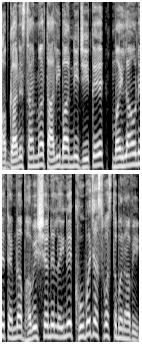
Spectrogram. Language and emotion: Gujarati, fearful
